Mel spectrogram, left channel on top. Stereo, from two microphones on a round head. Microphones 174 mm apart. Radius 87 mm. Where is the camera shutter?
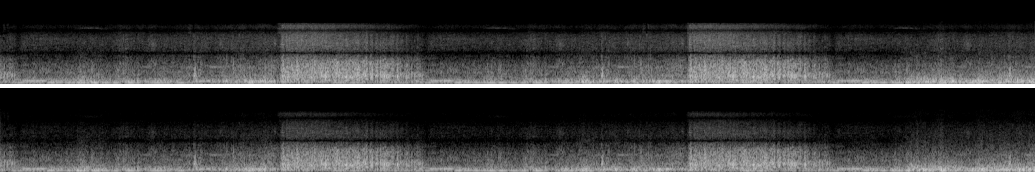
I don't hear a camera shutter.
